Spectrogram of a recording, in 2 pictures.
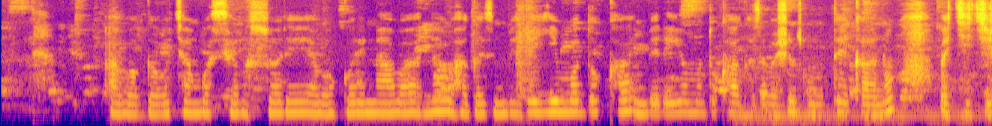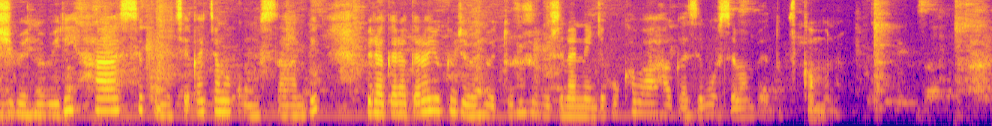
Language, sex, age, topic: Kinyarwanda, female, 18-24, government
